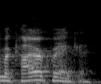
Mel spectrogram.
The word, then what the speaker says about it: Makaio Krienke: pronounced his name in pronouncing quickly can you pronounce it for me more insane name for me yes so it's national master Makai are cranky yes all the way from Hawaii he's taking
